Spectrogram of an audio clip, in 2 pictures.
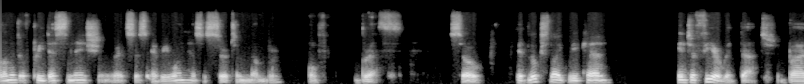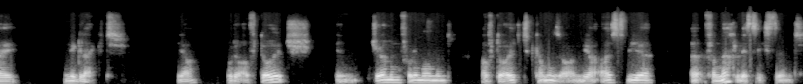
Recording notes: Zoom Meeting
